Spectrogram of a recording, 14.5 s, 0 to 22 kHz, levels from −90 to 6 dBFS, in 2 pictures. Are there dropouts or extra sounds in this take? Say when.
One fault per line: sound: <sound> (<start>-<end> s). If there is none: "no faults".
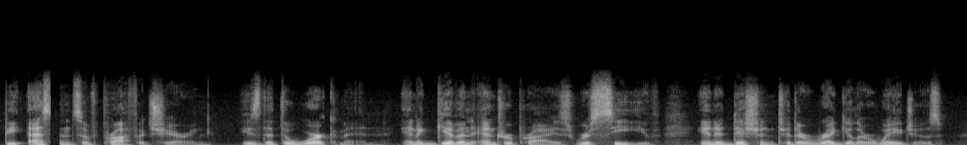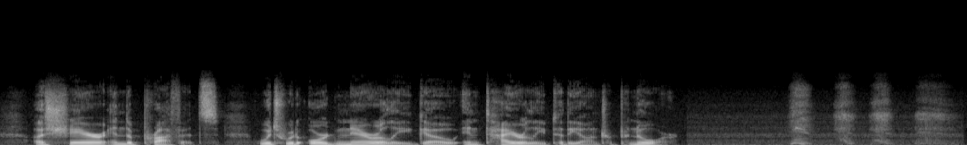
sound: dropout (0.4-0.5 s)
sound: sniff (13.1-14.5 s)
